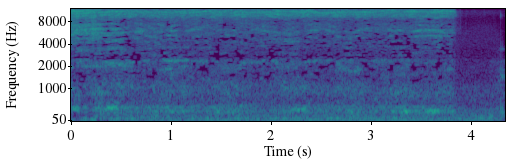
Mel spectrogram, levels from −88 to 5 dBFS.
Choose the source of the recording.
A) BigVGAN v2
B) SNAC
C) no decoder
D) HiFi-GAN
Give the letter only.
C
